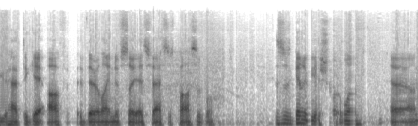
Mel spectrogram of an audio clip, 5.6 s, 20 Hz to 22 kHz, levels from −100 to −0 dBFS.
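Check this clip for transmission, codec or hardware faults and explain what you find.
Two faults are present: a steady block-rate buzz across the whole clip and a stretch of choppy, concealed dropouts near the end.

Filter restarted on every block, throughout: a regular buzz at 86.1 Hz rises and falls with the signal level. A filter is clearing its state at each block boundary, so every block starts from silence with a small transient. The rate fits a 512-sample buffer.

Repeated packet loss (robotic sound), from 2.93 s to 5.55 s: 23 short gaps, the longest 62 ms, cover about 23% of the stretch. Each hole is patched by extending the preceding sound, about 600 ms in all, leaving a choppy texture with pieces missing.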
